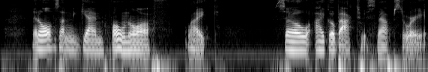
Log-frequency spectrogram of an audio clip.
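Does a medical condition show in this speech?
Yes: cleft lip and palate, unilateral.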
